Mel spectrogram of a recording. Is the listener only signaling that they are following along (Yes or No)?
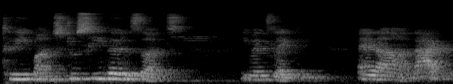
Yes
